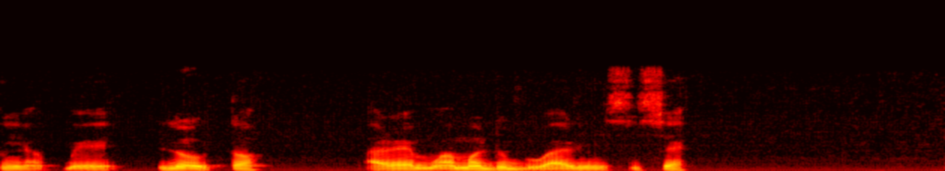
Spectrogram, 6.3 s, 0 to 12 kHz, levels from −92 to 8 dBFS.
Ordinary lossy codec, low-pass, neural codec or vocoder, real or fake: none; 7.2 kHz; none; real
